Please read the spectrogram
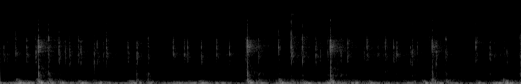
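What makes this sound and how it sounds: Fingertips of both hands type steadily on a compact mechanical keyboard with grey, white and orange plastic keycaps. The rapid keystrokes give short, dry clacks with a deep low thud under bright clicky tops. A few strokes land harder than the rest, and each one dies away almost at once.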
